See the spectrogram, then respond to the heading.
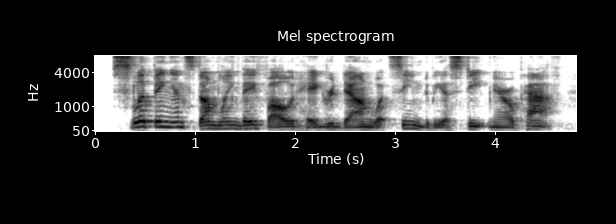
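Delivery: plain reading voice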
